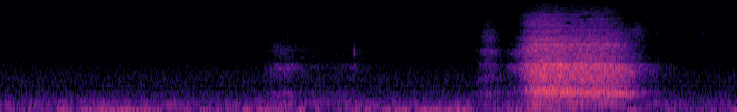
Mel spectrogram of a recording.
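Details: A person feeling a little under the weather gives one sneeze: quiet breathing, then a soft catch and a forceful, wet, spraying burst.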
